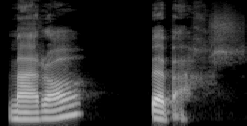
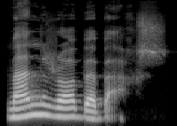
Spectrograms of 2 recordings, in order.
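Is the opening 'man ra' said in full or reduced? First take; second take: reduced; full. First: The first two words merge into one short 'mara'. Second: The first two words are said separately as 'man ra'. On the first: This is the everyday spoken form. "the way we say this phrase is different than the way it's actually written" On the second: This is the form as it is written. "The proper way is"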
